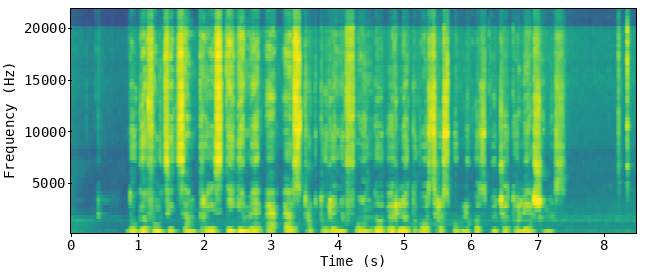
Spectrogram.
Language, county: Lithuanian, Vilnius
